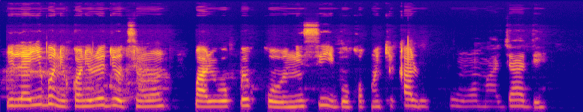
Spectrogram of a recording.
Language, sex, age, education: Yoruba, female, 46-60, secondary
